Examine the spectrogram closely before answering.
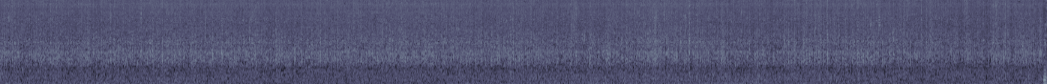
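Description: Rain patters steadily on an umbrella close overhead.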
